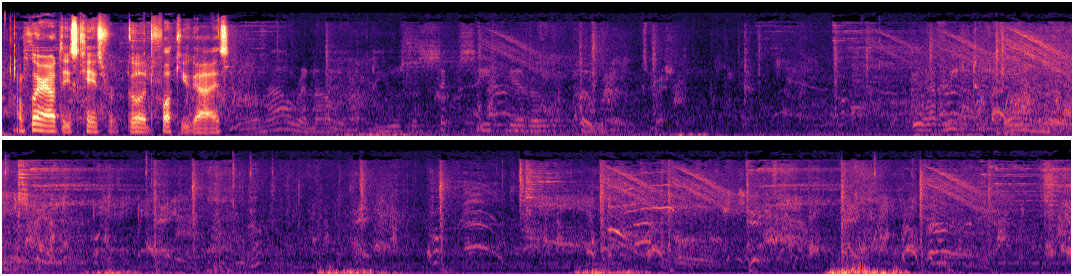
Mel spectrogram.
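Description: Blades slash and strike creatures with heavy thuds in a fight.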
